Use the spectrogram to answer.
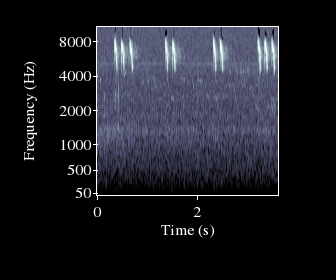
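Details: Young birds at feeding time give short clusters of two to four sharp, very high chips, repeated about once a second against a quiet background.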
